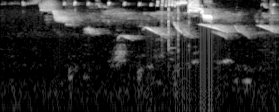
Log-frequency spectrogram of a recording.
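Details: Caged blue-black grassquit out of molt singing quickly: a shrill buzzy high burst amid several falling whistled slurs, over faint steady ticking.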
